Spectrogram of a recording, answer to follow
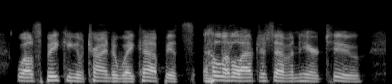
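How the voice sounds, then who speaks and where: A woman's very deep, low pitch with ordinary pitch variation, a dry sound with no echo, and a quiet background. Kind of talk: casual group chat introduction. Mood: cheerful, laughing, sleepy. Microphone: video call.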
